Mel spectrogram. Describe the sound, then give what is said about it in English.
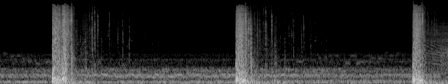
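Three heavy, cracking thuds as a door is rammed with a shoulder, spaced about two seconds apart, each a sharp loud impact with a brief rattle, over a steady low background hum. “Shoulder to bust it open.”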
